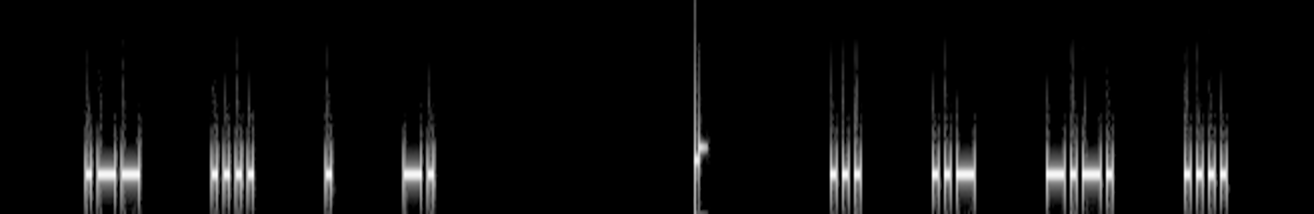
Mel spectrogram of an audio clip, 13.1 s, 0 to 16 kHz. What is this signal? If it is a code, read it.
Morse code, heard as a keyed tone, about 20 wpm, spaced as for 9 wpm, 700 Hz. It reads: WHEN SUCH
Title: 4x Character Spacing - Top 300 Words - 20wpm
